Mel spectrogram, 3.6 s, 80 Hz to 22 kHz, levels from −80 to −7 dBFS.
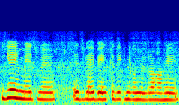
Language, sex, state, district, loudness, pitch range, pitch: Hindi, female, Madhya Pradesh, Dhar, -15 LUFS, 230-245 Hz, 240 Hz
